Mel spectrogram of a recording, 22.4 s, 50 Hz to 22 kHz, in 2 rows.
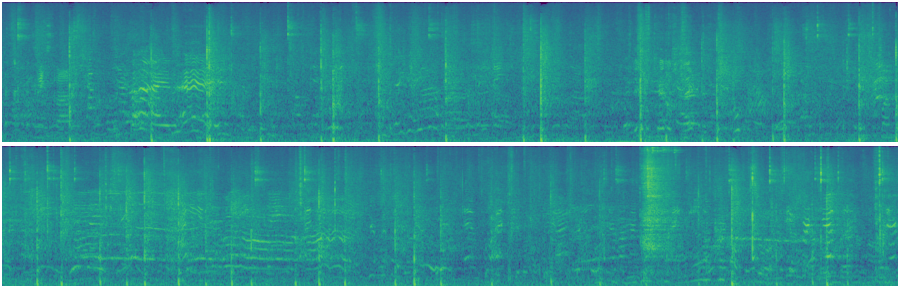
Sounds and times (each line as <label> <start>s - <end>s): people 0.0s - 22.4s
Ballgames 9.6s - 22.4s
